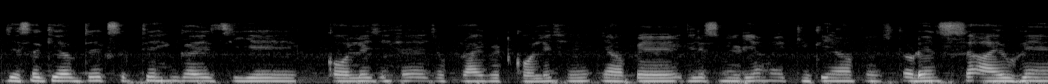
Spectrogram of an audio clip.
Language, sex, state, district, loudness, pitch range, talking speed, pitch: Hindi, male, Uttar Pradesh, Hamirpur, -26 LUFS, 150-160 Hz, 155 wpm, 155 Hz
